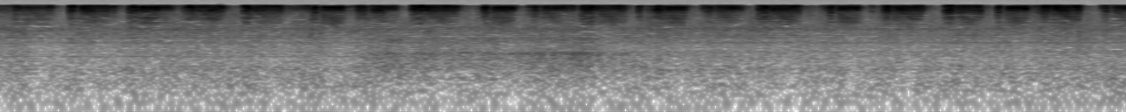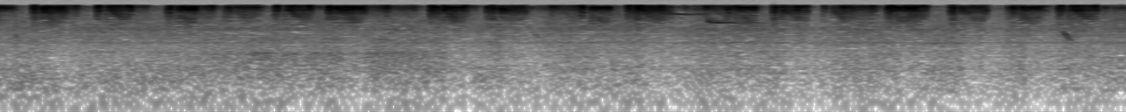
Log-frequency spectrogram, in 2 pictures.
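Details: A saddle-backed bush-cricket (Ephippiger ephippiger) gives its song: brief, very high, raspy chirps repeated at a fast, regular pace, over soft low rumbling background noise.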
